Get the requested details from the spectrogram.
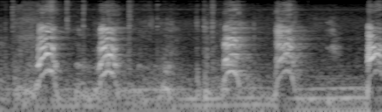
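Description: A corgi named Remy barks in short, sharp yaps, five of them spaced unevenly over a few seconds, each bright and mid-pitched, with a low steady hum underneath and no talking.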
